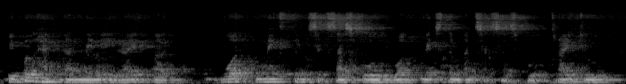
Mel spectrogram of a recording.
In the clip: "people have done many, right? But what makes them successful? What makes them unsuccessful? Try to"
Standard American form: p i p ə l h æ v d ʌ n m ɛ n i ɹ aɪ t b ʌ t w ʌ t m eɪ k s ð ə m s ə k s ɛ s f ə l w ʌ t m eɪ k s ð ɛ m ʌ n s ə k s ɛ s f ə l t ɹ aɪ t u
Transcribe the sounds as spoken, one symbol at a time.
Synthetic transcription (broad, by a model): p i p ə l h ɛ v d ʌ n m ɛ n i ɹ aɪ t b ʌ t w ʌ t m eɪ k s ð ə m s ə k s ɛ s f ə l w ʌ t m eɪ k s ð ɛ m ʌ n s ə k s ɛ s f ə l t ɹ aɪ t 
